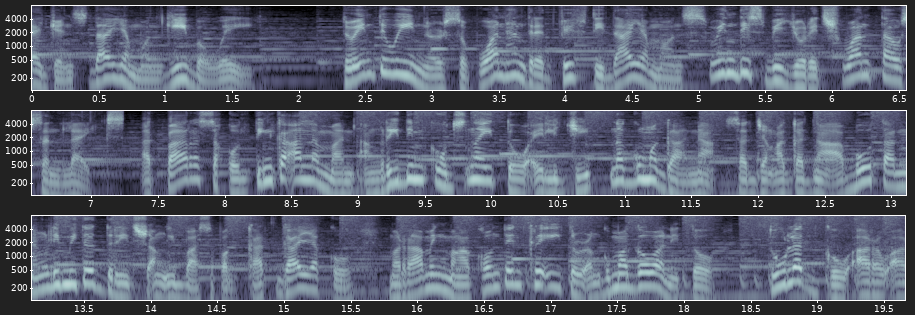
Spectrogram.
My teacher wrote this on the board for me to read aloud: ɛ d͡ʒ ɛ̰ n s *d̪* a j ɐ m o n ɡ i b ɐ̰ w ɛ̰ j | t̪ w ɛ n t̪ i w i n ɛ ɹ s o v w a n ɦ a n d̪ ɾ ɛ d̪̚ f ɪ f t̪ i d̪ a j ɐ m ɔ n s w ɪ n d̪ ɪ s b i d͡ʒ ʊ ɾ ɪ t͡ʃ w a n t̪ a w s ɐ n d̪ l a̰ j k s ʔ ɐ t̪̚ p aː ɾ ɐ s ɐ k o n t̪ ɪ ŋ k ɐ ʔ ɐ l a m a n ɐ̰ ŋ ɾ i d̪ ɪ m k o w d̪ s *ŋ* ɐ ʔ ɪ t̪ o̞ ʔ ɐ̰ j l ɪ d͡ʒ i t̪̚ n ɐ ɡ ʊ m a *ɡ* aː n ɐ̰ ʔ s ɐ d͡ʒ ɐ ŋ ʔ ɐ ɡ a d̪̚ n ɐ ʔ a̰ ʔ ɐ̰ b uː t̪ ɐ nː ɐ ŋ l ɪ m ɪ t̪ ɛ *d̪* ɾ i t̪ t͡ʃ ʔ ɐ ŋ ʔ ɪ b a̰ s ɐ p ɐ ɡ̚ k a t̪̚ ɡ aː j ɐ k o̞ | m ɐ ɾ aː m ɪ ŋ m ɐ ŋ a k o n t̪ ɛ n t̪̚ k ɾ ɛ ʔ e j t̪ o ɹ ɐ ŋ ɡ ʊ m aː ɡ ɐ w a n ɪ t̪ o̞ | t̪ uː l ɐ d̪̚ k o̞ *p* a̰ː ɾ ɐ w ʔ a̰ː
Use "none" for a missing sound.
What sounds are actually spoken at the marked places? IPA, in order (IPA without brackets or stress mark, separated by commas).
d̪, n, ɡ, d̪, ʔ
